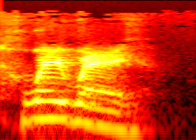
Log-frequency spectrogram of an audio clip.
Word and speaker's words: Huawei: Hawaii? – It's Huawei. – Huawei? – Yeah, I think so. – New Huawei.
